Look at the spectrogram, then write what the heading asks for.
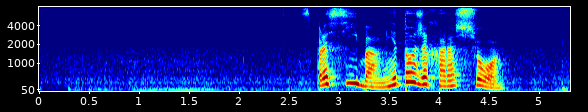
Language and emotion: Russian, positive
